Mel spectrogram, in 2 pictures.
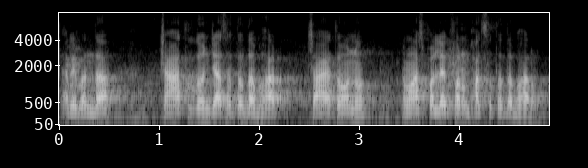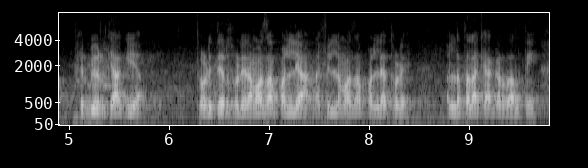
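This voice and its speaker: A man's voice: on the high side, steady tone, racing. A man giving a religious teaching talk, repeating his points and asking rhetorical questions. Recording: dull, echoey hall with faint noise.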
